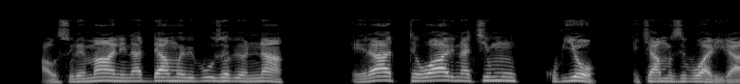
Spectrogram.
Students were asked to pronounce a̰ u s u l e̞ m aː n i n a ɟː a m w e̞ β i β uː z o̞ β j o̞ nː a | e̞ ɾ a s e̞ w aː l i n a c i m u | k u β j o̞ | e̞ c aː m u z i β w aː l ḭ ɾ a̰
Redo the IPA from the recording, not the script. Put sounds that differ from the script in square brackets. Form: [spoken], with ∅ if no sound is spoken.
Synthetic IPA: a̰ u s u l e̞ m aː n i n a [dː] a m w e̞ β i β uː z o̞ β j o̞ nː a | e̞ ɾ a [t] e̞ w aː l i n a c i m u | k u β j o̞ | e̞ c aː m u z i β w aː l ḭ ɾ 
